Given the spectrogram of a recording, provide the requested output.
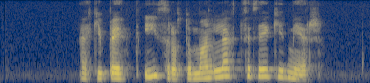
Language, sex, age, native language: Icelandic, female, 40-49, Icelandic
